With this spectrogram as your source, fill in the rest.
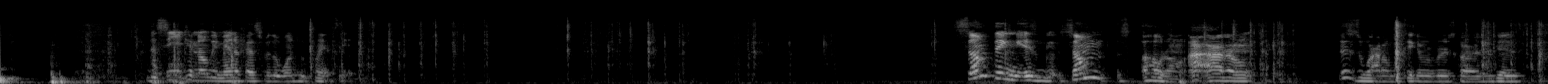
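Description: Playing cards are shuffled by hand with soft, quick flicks and clicks.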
